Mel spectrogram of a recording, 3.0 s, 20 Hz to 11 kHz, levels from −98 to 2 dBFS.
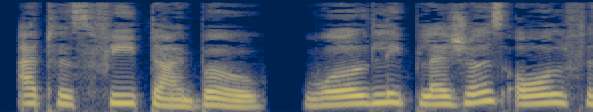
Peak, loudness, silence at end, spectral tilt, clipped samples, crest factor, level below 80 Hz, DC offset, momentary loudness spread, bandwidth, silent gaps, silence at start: -8 dBFS; -23 LUFS; 0 s; -5 dB/octave; under 0.1%; 16 dB; -54 dBFS; under 0.1%; 5 LU; 10.5 kHz; none; 0.1 s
